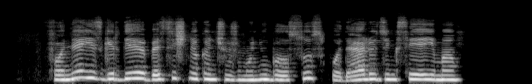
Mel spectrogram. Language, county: Lithuanian, Šiauliai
